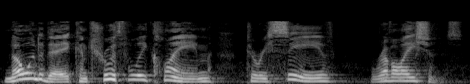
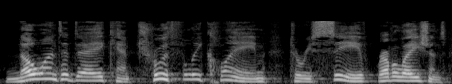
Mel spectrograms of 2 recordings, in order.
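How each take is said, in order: First: Said in the usual way. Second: Each word slowed and pressed; deliberate preacher's emphasis; slower emphatic repeat. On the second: Shown as a demonstration. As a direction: drive it home slowly, word by word. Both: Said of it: "here's where this, I'm going with this".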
